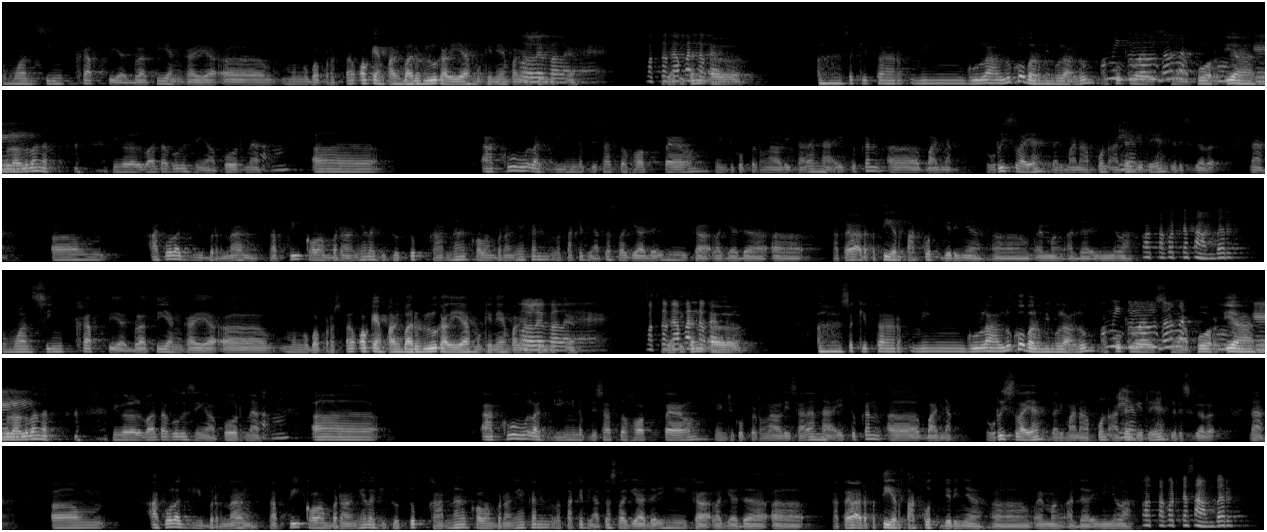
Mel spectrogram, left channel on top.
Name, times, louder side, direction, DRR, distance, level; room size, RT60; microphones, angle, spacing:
voice 1, 0.0-5.7 6.6-7.4 8.1-13.1 13.5-15.2 15.7-16.4 17.4-22.1 22.5-24.8 25.1-25.3 25.7-26.3 26.7-33.3 33.7-36.6, right 3 dB, 90° right, 8 dB, 1.0 m, -32 dB
voice 2, 5.2-6.0 6.4-7.4 11.0-11.9 12.1-13.0 15.2-15.5 23.8-24.2 36.7-37.6, right 3 dB, 70° right, 7 dB, 1.9 m, -33 dB
27.5 x 11.0 x 4.3 m, 0.40 s
head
